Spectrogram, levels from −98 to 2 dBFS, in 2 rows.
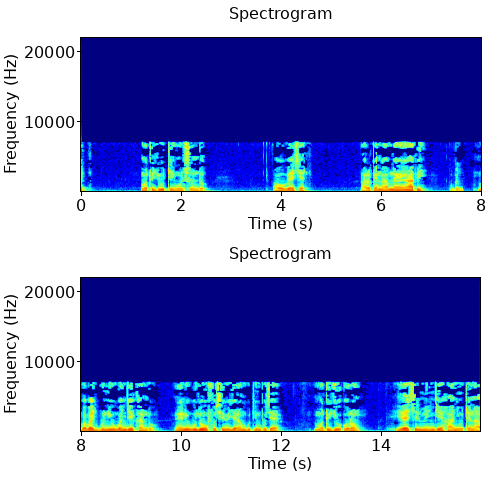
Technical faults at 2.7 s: MP3 compression

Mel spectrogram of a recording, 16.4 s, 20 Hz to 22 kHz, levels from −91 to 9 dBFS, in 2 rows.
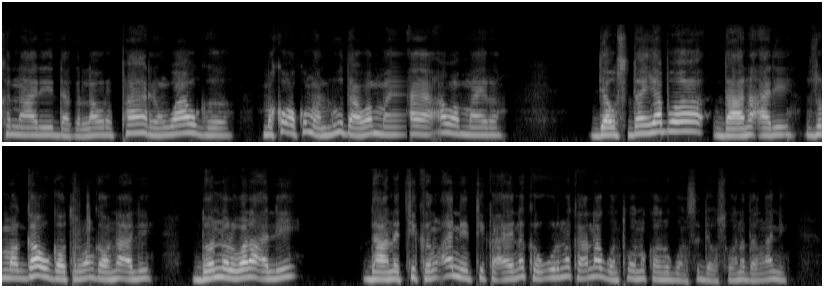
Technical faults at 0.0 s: none

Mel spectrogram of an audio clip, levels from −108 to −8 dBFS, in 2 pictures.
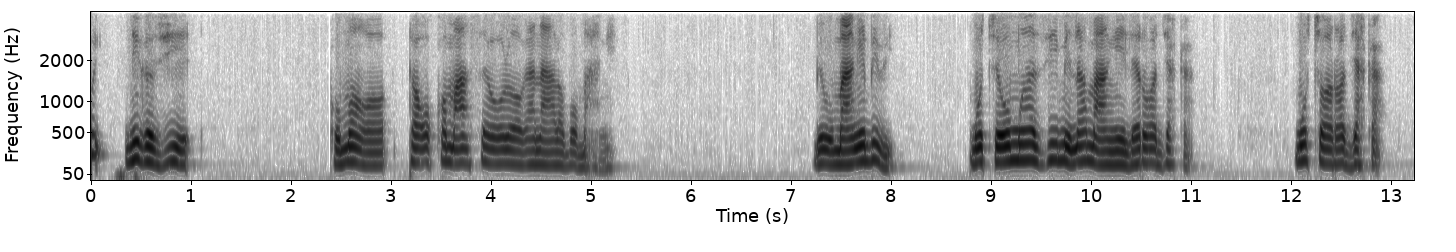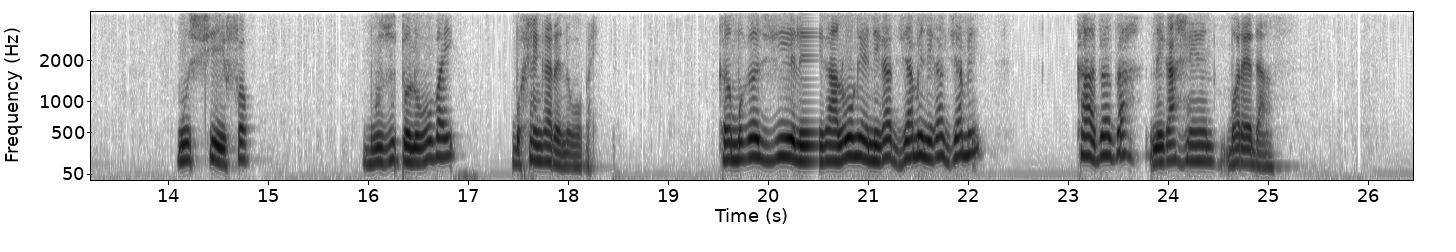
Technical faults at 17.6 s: short concealed packet loss

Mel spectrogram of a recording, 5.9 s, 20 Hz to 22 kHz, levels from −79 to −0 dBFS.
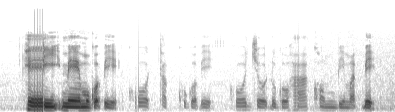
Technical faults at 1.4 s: none

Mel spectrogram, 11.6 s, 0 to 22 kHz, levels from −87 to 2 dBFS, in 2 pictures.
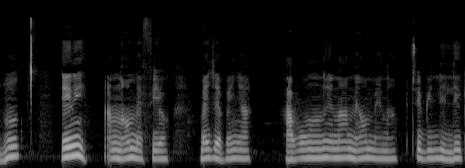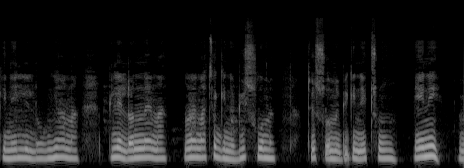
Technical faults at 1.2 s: HE-AAC compression

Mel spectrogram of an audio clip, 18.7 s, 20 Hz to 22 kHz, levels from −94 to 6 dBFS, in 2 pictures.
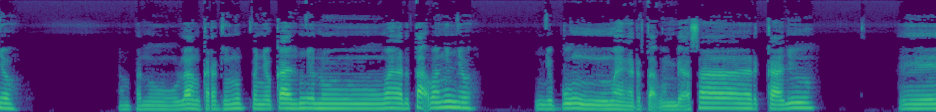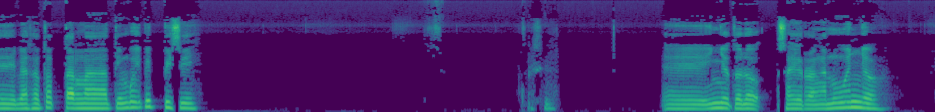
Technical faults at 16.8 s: MP3 compression

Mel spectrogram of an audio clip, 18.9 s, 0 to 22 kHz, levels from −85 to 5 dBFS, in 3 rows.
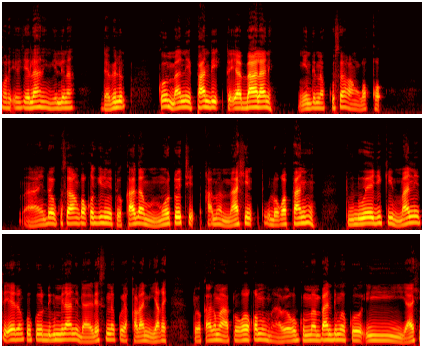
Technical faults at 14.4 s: none

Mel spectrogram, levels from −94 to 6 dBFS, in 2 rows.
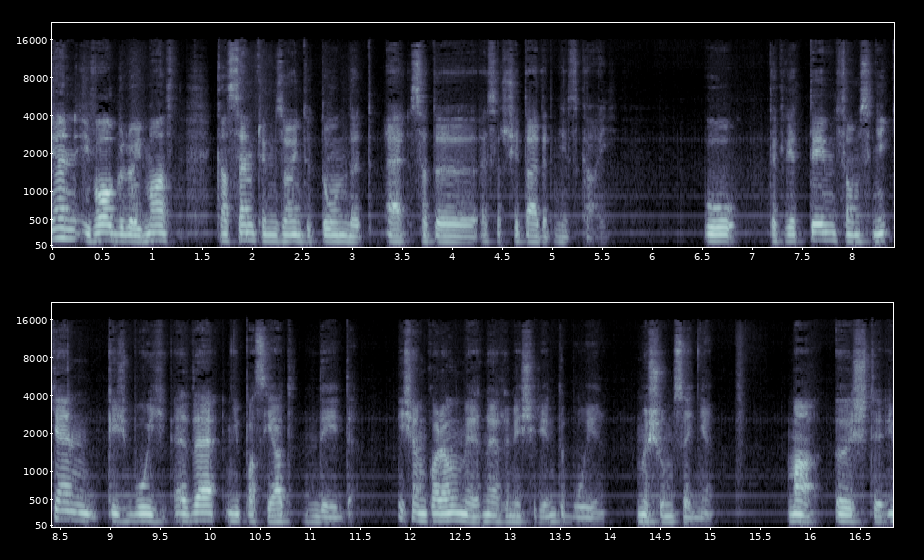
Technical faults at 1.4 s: none

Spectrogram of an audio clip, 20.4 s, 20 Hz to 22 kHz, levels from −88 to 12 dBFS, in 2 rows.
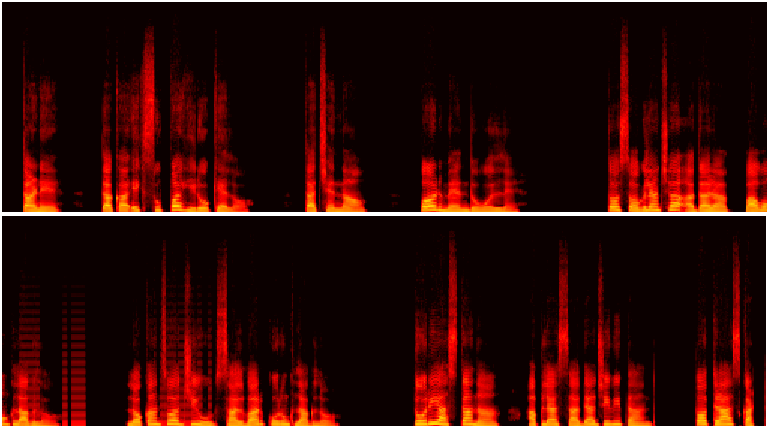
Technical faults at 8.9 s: none

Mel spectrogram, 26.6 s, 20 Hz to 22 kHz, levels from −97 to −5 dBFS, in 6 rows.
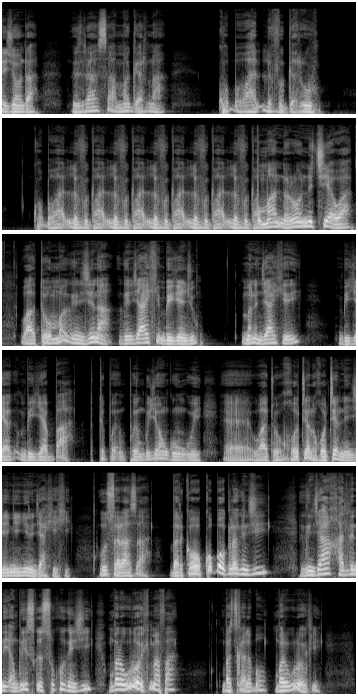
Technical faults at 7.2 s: broken-record loop

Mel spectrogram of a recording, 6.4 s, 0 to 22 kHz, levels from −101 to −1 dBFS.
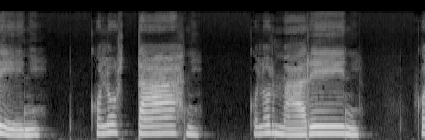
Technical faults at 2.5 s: HE-AAC compression

